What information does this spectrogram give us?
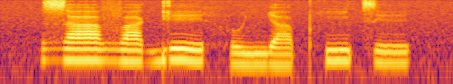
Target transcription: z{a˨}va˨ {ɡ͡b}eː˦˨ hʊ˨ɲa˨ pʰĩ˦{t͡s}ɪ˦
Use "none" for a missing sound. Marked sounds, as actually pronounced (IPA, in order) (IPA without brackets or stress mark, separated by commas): aː˨, ɡ, t͡s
